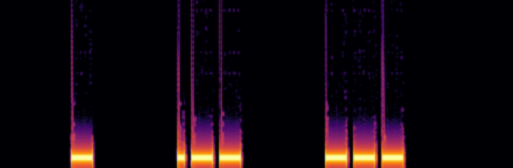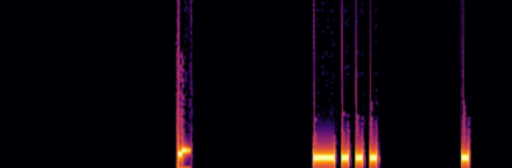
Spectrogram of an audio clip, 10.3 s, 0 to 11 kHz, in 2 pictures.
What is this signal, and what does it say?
Morse code, heard as a keyed tone, about 17 wpm, spaced as for 8 wpm, 690 Hz. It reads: TWO BE
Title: 4x Character Spacing - Top 100 Words - 17wpm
